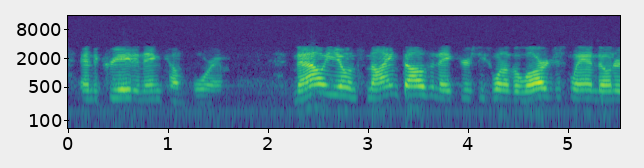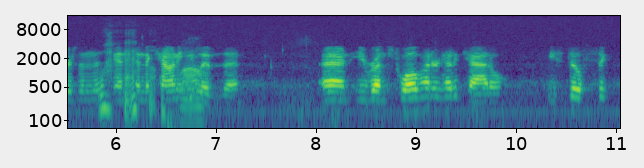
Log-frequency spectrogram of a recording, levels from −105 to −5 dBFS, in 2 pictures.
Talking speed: 200 wpm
